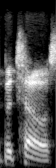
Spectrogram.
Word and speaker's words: Bateaux: How are we pronouncing it? Bateaux? – Yeah, Bateaux. So it's, you know, two syllables.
